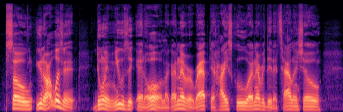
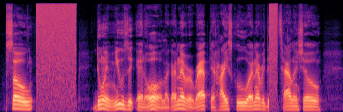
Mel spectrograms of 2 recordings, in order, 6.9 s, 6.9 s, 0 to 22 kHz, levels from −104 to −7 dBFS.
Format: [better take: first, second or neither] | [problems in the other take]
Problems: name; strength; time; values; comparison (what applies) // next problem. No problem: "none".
first | audio cutting out; filled with static; at 0.5 s for 1 s and at 5.5 s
